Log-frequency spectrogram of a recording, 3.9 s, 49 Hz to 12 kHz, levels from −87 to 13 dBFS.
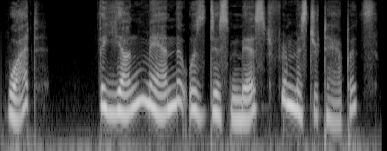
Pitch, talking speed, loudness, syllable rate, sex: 215 Hz, 155 wpm, -17 LUFS, 4.3 syllables/s, female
